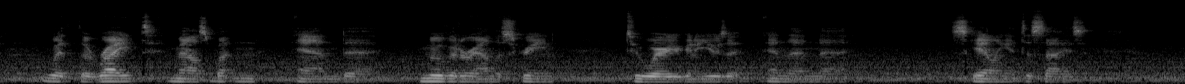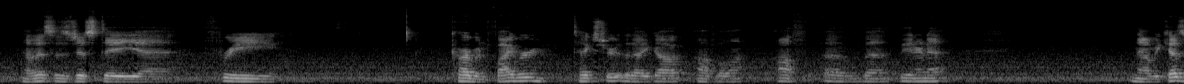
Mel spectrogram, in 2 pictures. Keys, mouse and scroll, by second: 0.2 KP_1, 4.6-6.8 middle drag, 4.6-7.7 right drag, 15.4-17.2 right drag, 17.6-19.4 right drag.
